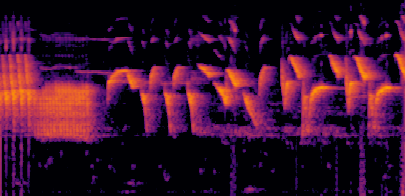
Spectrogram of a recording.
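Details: Young or stalled canaries are meant to learn from this soft, non-dominant canary song: a brief buzzy roll opens it, followed by a string of bright sliding whistles at varied pitches.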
